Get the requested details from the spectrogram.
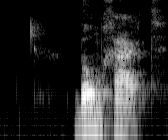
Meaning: orchard
- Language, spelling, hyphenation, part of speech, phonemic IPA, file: Dutch, boomgaard, boom‧gaard, noun, /ˈboːm.ɣaːrt/, Nl-boomgaard.ogg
